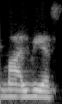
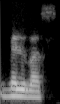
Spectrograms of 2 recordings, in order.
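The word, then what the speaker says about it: Milvus: अब बात करते हैं मालवियस। मालवियस जो है उसको हम सही तरह से स्पेल नहीं करते हैं। उसका जो असल मायने में प्रोनाउंसिएशन है वो है मिलवस।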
